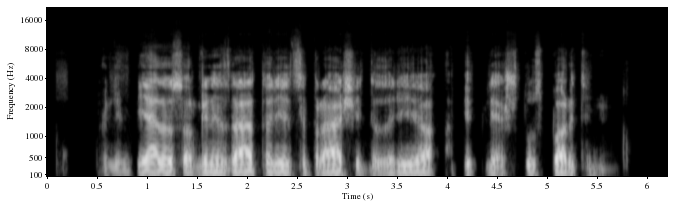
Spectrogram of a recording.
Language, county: Lithuanian, Alytus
